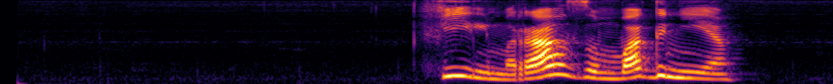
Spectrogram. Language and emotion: Russian, neutral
